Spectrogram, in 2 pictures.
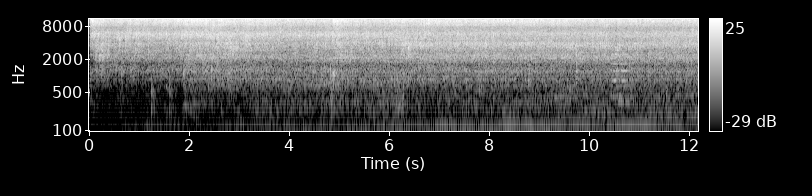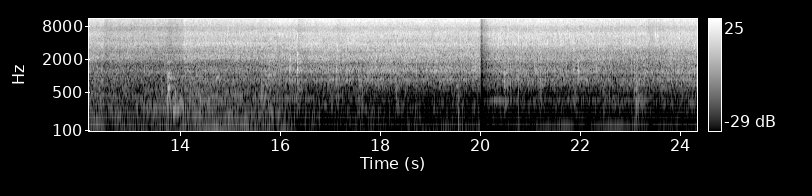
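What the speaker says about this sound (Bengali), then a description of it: "এবার সব কিছু সবজিগুলো একটু ভাজা ভাজা করবো।" Cut vegetables for Bengali shukto fry in a pan with oil after a tempering of dried red chillies and five-spice, giving a steady, close sizzle with stirring scrapes throughout and no talk.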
